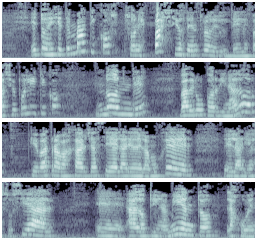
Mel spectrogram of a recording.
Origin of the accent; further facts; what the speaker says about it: Guaymallén, Mendoza, Argentina; Yo soy de Guaymallén, milito Guaymallén, trabajo en Guaymallén.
